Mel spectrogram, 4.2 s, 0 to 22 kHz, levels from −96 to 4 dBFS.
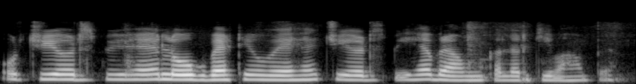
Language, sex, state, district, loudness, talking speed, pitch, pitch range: Hindi, female, Himachal Pradesh, Shimla, -18 LUFS, 240 wpm, 220 Hz, 210-230 Hz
